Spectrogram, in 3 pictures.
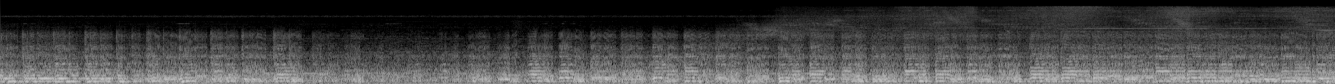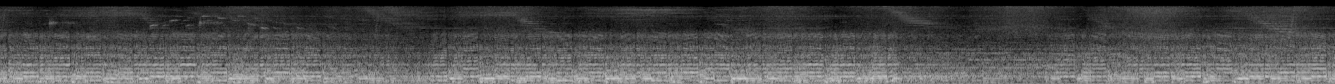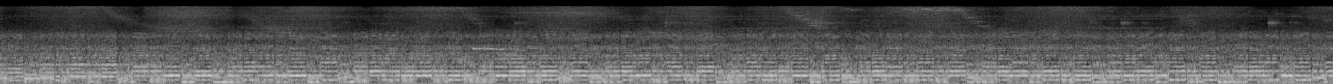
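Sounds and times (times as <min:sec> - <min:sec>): synthesizer drone music: 0:00.0 - 0:40.0.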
